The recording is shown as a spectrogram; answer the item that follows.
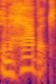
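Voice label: "inhabit", English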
